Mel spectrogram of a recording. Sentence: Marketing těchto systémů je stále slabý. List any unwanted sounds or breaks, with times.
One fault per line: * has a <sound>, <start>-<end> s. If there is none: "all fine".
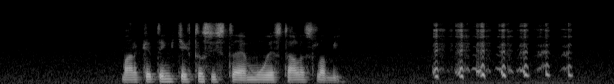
* has a laugh, 4.3-5.9 s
